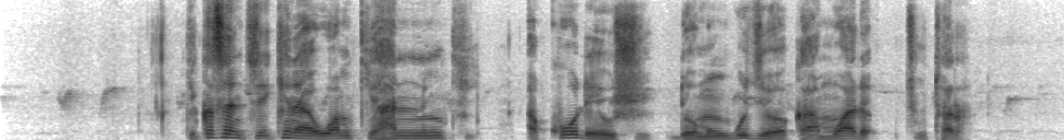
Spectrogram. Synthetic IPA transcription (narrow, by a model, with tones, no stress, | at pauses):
kʲi˨kɐ˦sɐ˨nt͡ʃeː˦kʲɪ˦naː˨wɐ˦mkʲiː˨ɦa˦nːʊ˦ŋkʲʰḭː˨ | ʔa̰˨kʷʰoː˦da˨ja˦wʃi˦doː˨mɪ˦ŋɡʷʊ˦d͡ʒeː˨wa˨kaː˨mʊ˦waː˦da˨ | t͡ʃuː˨tʰɐ˦r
